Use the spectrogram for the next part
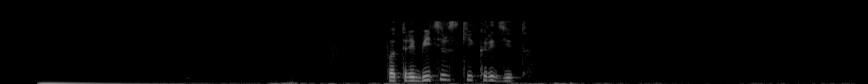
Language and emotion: Russian, neutral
